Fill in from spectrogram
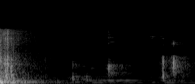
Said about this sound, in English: Come in. And shut the door behind you.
